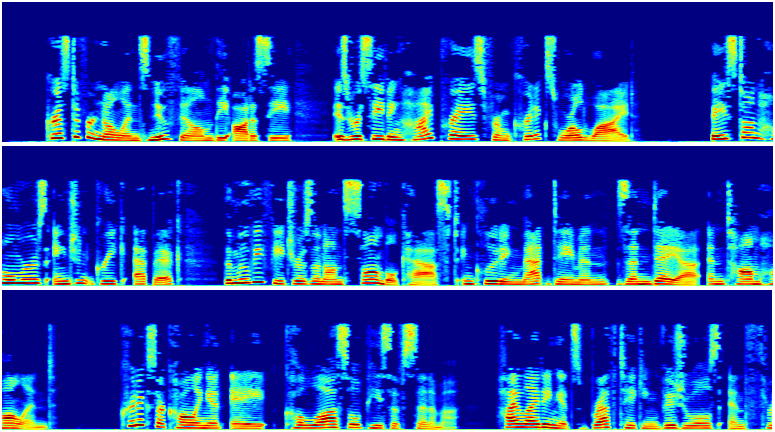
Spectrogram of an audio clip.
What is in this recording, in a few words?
english through news upper intermediate; the odyssey by christopher nolan wows critics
